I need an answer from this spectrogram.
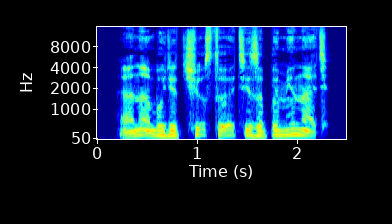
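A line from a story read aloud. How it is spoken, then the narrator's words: Hoarse voice explaining. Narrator (Russian): поясняет хриплый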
